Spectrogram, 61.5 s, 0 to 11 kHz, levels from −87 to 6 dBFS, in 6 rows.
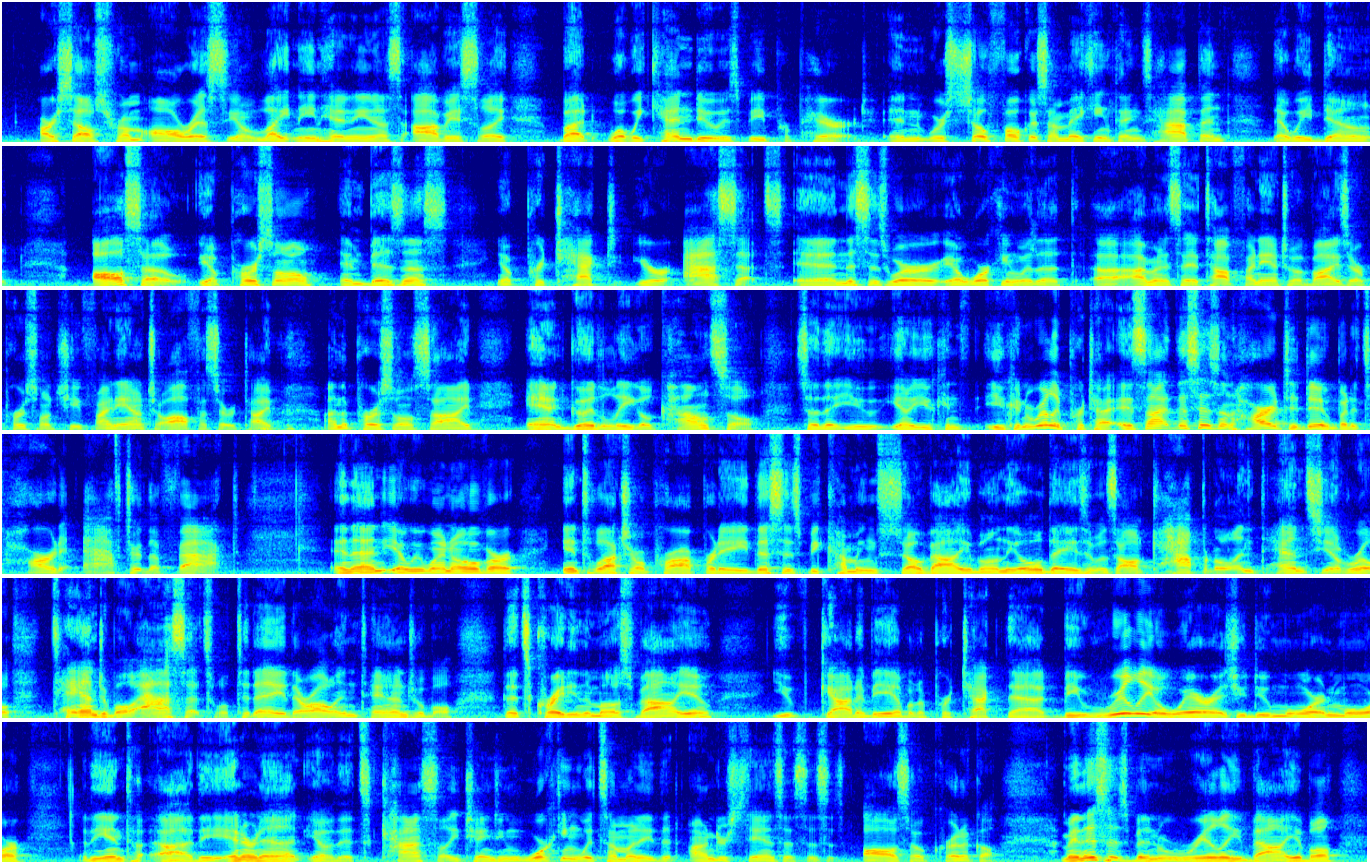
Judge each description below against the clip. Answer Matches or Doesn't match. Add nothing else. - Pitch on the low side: Matches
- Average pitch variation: Matches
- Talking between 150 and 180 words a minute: Matches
